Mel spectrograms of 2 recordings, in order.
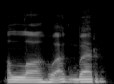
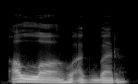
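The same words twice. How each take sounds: No difference in how they are said.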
